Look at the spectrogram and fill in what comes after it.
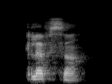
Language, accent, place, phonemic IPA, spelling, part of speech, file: French, France, Lyon, /klav.sɛ̃/, clavecin, noun, LL-Q150 (fra)-clavecin.wav
- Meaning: harpsichord (musical instrument)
